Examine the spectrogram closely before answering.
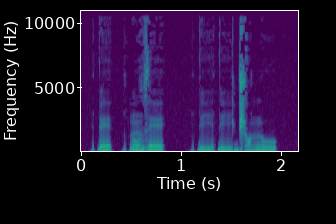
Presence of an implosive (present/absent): present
